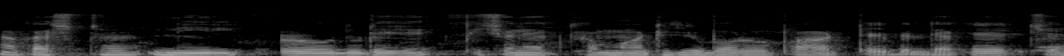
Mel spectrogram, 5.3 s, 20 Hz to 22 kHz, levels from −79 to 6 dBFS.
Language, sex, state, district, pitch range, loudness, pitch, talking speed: Bengali, male, West Bengal, Jhargram, 130-145 Hz, -34 LUFS, 135 Hz, 155 wpm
